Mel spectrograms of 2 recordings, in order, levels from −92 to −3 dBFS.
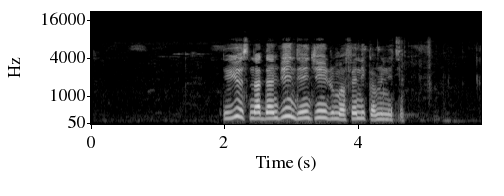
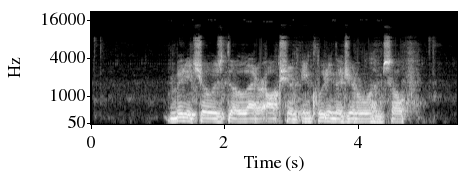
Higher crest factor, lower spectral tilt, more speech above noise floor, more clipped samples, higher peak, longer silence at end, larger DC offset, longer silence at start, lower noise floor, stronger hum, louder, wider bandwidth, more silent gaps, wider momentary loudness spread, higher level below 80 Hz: first, 22 dB vs 12 dB; second, -4 dB/octave vs -6 dB/octave; about the same, 47 dB vs 46 dB; neither; second, -10 dBFS vs 0 dBFS; first, 0.75 s vs 0.6 s; neither; first, 2 s vs 1.1 s; first, -75 dBFS vs -57 dBFS; neither; second, -29 LUFS vs -12 LUFS; about the same, 8.8 kHz vs 9 kHz; neither; first, 13 LU vs 4 LU; second, -78 dBFS vs -44 dBFS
